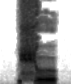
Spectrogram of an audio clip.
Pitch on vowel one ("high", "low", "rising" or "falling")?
low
